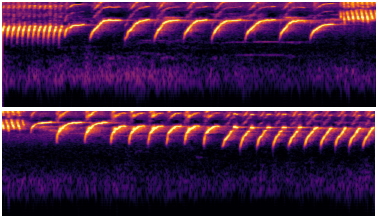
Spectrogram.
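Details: Canary song, used to coax other canaries into singing: a buzzy opening roll, then a long series of upslurred whistled chirps about four per second, a brief high buzzing trill, then faster repeated chirps.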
